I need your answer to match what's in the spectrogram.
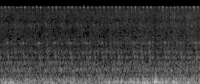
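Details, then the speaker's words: Lifan X60 engine after a rebuild to cure a knock, warmed up with fans running and the check light on: quiet, even, smooth low hum with no tapping or knocking: normal idle. "вот так работает двигатель вкусный сбор созерцайте красоту"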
